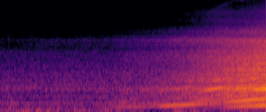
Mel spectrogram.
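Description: Tyres hiss on the road as a car nears.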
